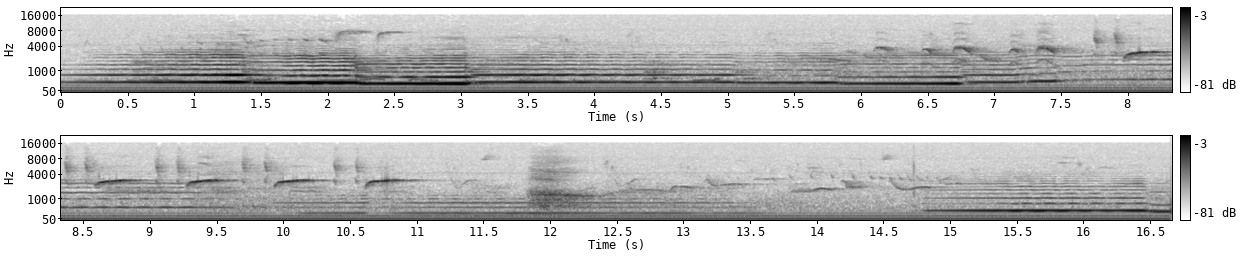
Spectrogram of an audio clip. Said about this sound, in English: On Monday, in the Surrey Woods, the BBC will make an effort to broadcast the Nightingale to all parts of the country.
